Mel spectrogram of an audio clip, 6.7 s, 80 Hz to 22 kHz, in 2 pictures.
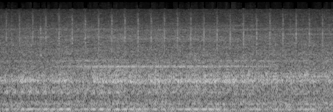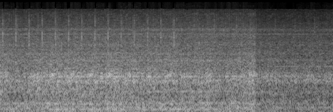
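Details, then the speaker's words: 2004 Mercedes SL600 R230, 5.5 L biturbo V12, at idle: fast intermittent ticking snap over smooth idle that fades; owner suspects spark randomly escaping on one side, also plans to check charge pipes and clamps. "I don't know if you guys heard that or not, but it sounds like spark randomly escaping on this side."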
